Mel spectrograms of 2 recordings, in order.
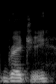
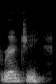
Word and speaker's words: RGGI: And so maybe I should just for those of you who are not familiar with Reggie and it's RGGI pronounced Reggie, it's now up to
